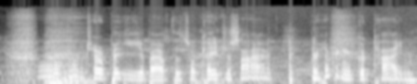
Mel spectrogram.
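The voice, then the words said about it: Bad Fozzie Bear character impression. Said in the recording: “it's me, Fozzie Bear ... These are some of the worst impressions you've ever done.”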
